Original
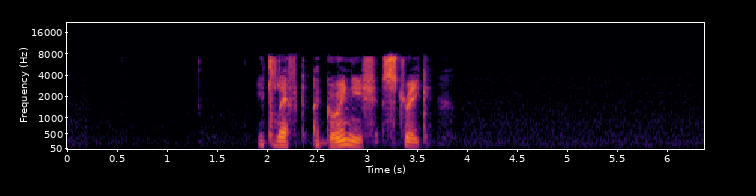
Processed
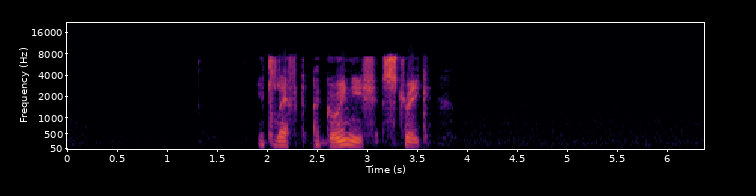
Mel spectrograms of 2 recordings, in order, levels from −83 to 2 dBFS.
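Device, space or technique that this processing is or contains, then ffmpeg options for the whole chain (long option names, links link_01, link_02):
one-band saturation: -filter_complex "[0:a]acrossover=split=290|2300[link_01][link_02][link_03];[link_02]asoftclip=type=tanh:threshold=-22.5dB[link_04];[link_01][link_04][link_03]amix=inputs=3:normalize=0,volume=-6dB"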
